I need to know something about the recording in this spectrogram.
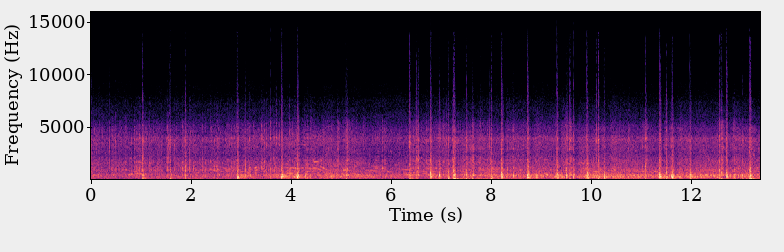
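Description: Fireworks bang and crackle overhead, growing louder and more frequent.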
